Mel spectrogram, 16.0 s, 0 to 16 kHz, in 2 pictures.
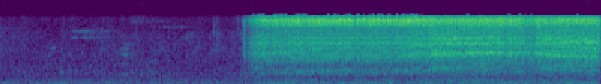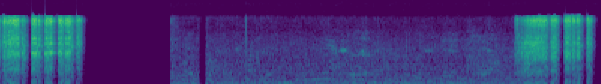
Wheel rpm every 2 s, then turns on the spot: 0, 50, 170, 200, 70, 0, 0, 70.
none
